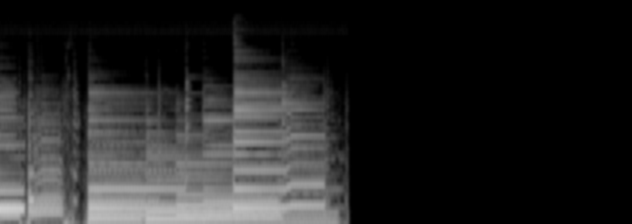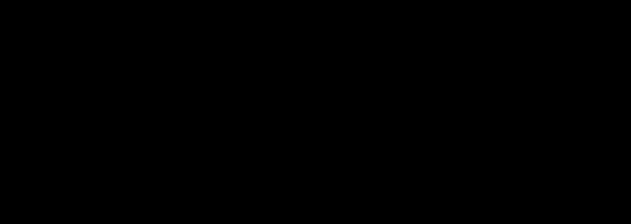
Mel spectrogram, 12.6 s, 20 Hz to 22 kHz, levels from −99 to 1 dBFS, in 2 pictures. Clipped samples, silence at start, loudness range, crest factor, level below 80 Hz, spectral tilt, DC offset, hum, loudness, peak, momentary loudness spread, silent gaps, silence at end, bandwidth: under 0.1%; 0 s; 13 LU; 18 dB; -54 dBFS; -9.5 dB/octave; under 0.1%; none; -27 LUFS; -12 dBFS; 10 LU; none; 9.25 s; 5.6 kHz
